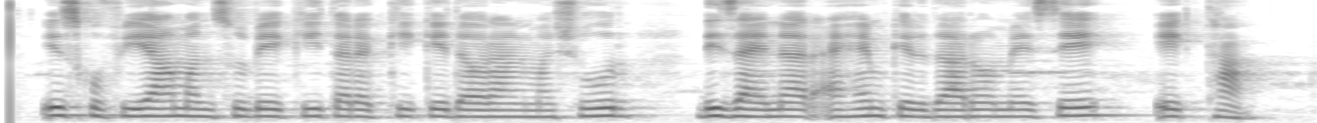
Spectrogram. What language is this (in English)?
Urdu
